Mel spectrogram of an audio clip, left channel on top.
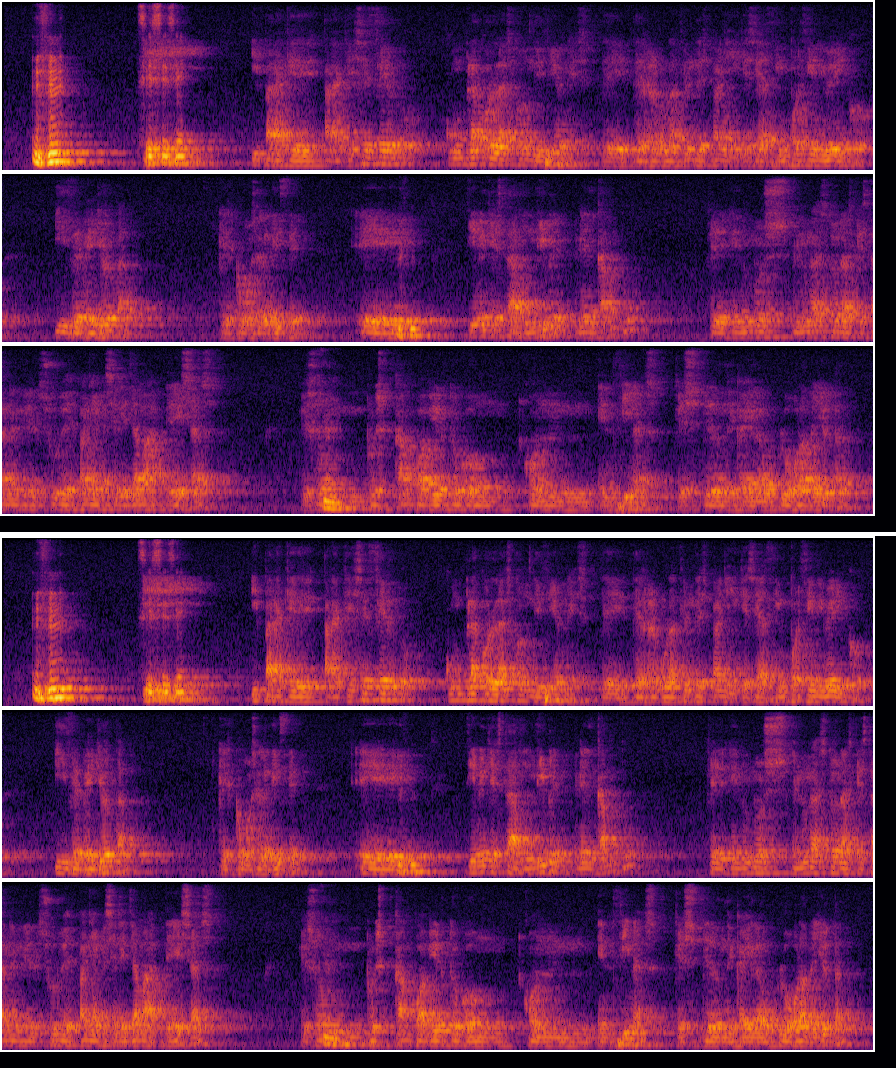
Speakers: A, on the left; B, on the right.
A: Ujú, Sí,
B: Y,
A: sí, sí.
B: y para que, para que ese cerdo cumpla con las condiciones de, de regulación de España y que sea 100% ibérico y de bellota, que es como se le dice, eh,
A: Ujú,
B: tiene que estar libre en el campo, que en unos, en unas zonas que están en el sur de España que se les llama dehesas, que
A: ujú,
B: son pues campo abierto con, con encinas, que es de donde cae la- luego la bellota,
